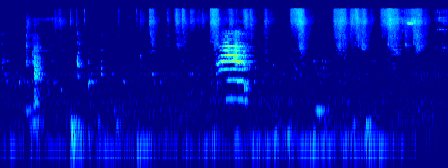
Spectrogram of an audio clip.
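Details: A domestic cat roaming inside a home gives a single short meow midway, with faint rustling and light clattering household sounds around it.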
